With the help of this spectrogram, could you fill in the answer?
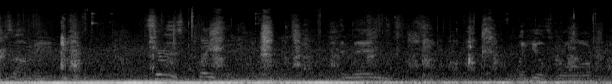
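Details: A 4-month-old Shiba Inu puppy wrestling with another dog gives a deep, continuous growl that rumbles for several seconds, with human voices and sharp scuffling clicks; recorded in Seattle, WA on March 11, 2008.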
